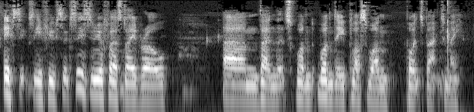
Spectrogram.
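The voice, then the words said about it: Gravelly voice. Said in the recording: “My voice is not actually naturally this gravelly, just 80% this gravelly.”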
